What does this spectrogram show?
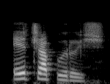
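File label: "этшапырысь", Komi, female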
